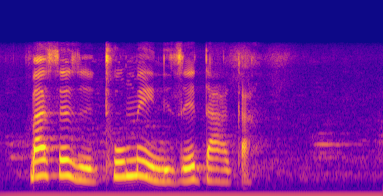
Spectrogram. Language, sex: Xhosa, female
